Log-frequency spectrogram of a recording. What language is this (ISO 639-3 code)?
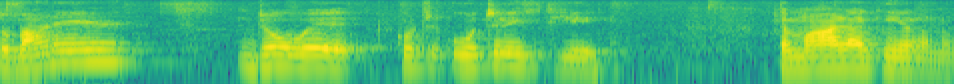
snd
